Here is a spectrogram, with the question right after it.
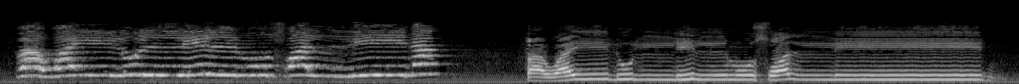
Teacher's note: یہاں لام کے اوپر دو پیش تنوین ہے، اس کے بعد لام ہے، ادغام بغیر غنہ ہوگا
